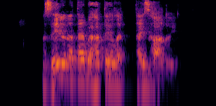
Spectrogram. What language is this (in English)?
Ukrainian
